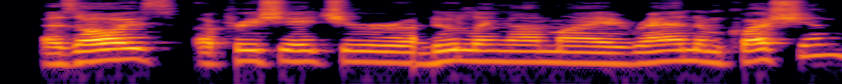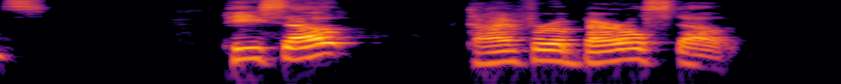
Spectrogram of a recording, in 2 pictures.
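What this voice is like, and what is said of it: Minnesota or South Dakota accent. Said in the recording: “Minnesota accent ... Or South Dakota”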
